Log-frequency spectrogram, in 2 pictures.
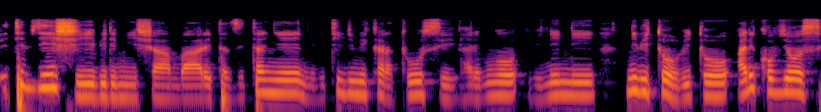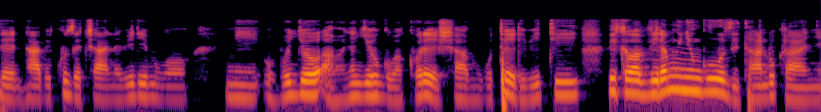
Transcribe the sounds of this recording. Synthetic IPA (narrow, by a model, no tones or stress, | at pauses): βitivjiːnʃiβiɾimŋiːʃaːmbaɾe̞ːtʰazitʰaɲe̞niβitʰibjimikaɾatʰusihaɾimŋo̞iβinini | niβito̞βito̞aɾikʰo̞vjo̞ːse̞n̥haβikuze̞t͡ʃaːne̞βiɾimŋo̞ | niuβuɾɟo̞aβaɲaɡihuɡuβakʰo̞ɾe̞ːʃamuɡute̞ːɾiβitiβikaβaviːɾamŋiɲuŋɡuzitʰaːndukaɲe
